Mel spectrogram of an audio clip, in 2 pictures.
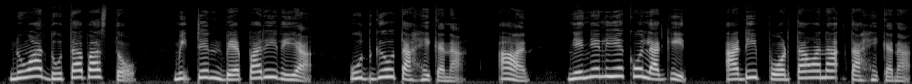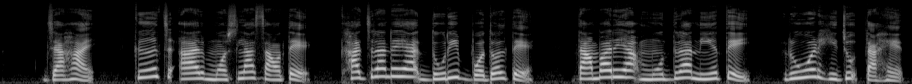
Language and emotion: Santali, neutral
